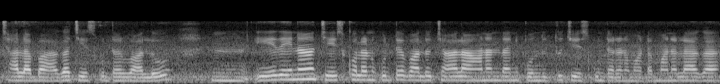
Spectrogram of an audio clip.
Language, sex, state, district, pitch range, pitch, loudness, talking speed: Telugu, female, Telangana, Nalgonda, 175-195 Hz, 185 Hz, -16 LUFS, 100 wpm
